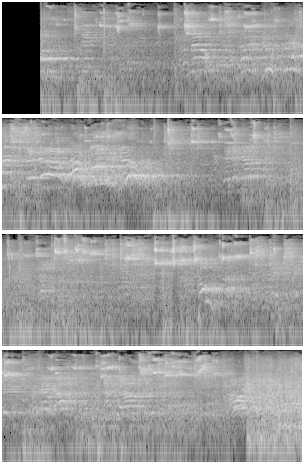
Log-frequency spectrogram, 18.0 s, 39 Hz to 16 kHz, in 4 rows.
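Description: Live sound of an indoor basketball game: many crowd voices calling and shouting over a basketball bouncing on the court, echoing in a large hall. The noise swells louder about 17 seconds in.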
